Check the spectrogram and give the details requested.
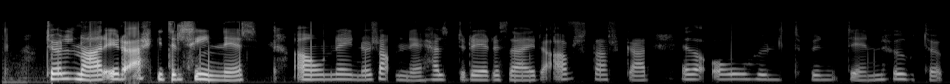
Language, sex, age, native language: Icelandic, female, 18-19, Icelandic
